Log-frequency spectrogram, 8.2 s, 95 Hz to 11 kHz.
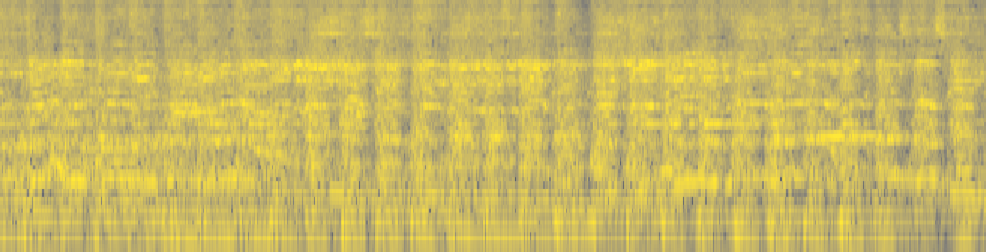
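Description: Live rock band playing, from a mid-1970s recording made on a reel-to-reel tape deck.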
